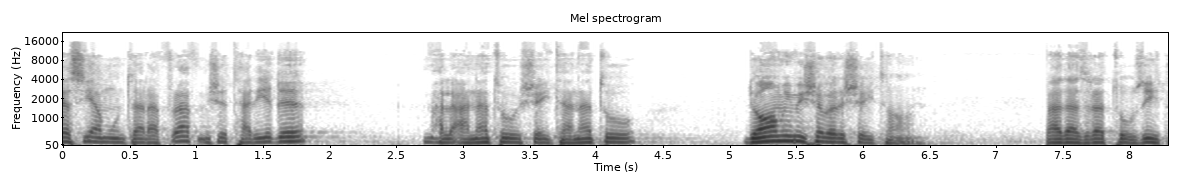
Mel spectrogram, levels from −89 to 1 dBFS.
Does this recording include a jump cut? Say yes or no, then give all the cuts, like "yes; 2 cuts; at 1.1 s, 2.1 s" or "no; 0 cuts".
no; 0 cuts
